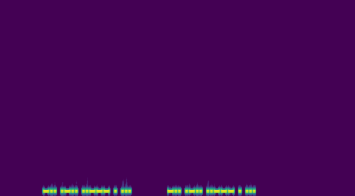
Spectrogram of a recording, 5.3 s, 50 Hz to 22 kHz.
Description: Morse code, heard as a keyed tone, about 46 wpm, 700 Hz. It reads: DL2ES DL2ES
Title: DXCC-100 Call Signs - 5 Characters - Repeated 2x - 45wpm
